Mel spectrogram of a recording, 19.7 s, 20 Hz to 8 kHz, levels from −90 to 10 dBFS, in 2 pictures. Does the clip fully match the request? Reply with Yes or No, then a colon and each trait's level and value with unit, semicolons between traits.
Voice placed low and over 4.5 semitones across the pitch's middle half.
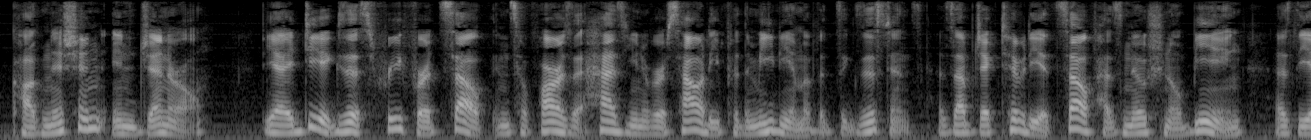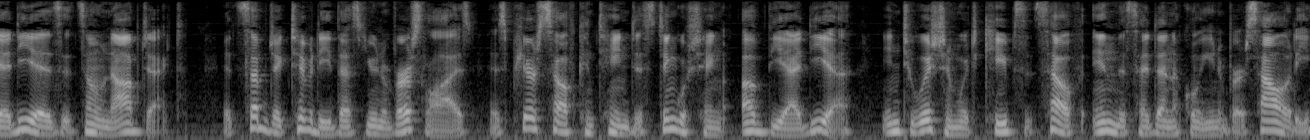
Yes: low, 130 Hz; average, 5.3 semitones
